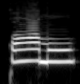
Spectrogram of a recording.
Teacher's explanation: کلمت قامو میں قاف ہے اور اس کے بعد مد الف ہے. مد الف اپنے پیچھے والے حرف کا حکم لیتا ہے تفخیم میں اور ترقیق میں، لہذا ہمیں مد الف کو بھی بھاری آواز میں پڑھنا ہے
